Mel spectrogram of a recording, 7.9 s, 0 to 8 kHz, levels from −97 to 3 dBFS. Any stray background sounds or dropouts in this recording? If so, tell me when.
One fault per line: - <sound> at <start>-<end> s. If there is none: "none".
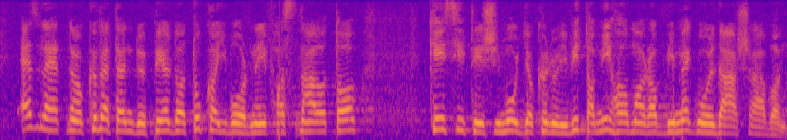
none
